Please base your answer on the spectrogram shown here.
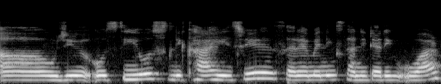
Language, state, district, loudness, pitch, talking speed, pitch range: Sambalpuri, Odisha, Sambalpur, -10 LUFS, 205 Hz, 110 wpm, 200-220 Hz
